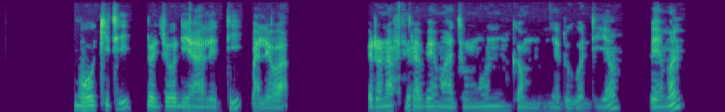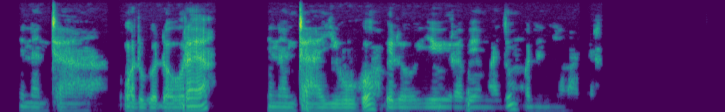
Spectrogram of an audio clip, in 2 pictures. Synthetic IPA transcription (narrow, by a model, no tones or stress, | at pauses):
bokitʰiɗɔd͡ʒoɗihaledːiɓalɛwa̰ | ɓɛɗɔnaftiɾabɛmad͡ʒumːɔnɡamɲeduɡondijam | bɛman | ʔɛnantʰa | wʔa̰duɡɔɗɔwɾaja | ɛnantʰajiwuɡɔɓɛɗɔjiwiɾabɛmad͡ʒumwadanijamanɛɾ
